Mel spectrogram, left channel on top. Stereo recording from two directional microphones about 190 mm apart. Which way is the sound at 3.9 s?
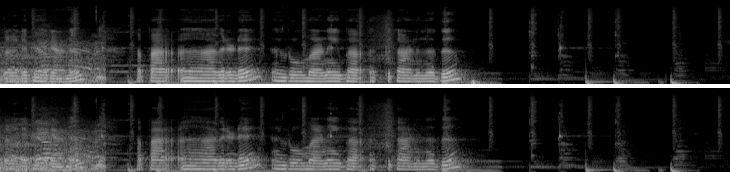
25° left (ahead or behind).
